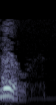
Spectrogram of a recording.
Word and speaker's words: gnu: Gnu is how you pronounce it. N-O-O. It's spelled G-N-U, but it's pronounced N-O-O.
